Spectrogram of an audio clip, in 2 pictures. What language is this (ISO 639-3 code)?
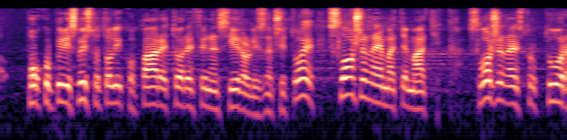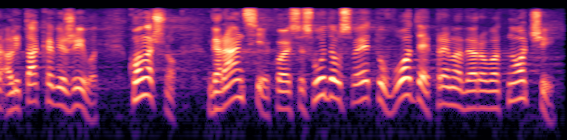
srp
